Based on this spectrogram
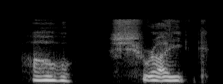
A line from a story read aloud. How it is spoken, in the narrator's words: whispered Hester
